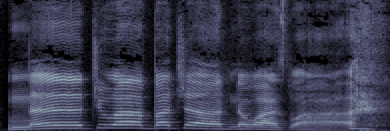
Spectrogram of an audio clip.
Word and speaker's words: Nebuchadnezzar: Nebuchadnezzar. No way, that's right. – Olajuwon. – Okay, but yeah, he used to tell people he wanted to be like eaten like a cow. – Nebuchadnezzar, dude.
